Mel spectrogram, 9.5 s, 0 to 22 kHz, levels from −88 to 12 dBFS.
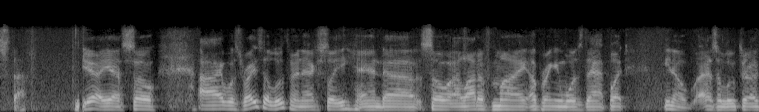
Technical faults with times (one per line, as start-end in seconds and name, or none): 0.00-9.49 gain pumping
0.97-1.05 short stall from a late packet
